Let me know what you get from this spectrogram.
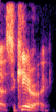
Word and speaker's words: Sekiro: I've wanted to play uh, Sekiro. Um, I probably said that wrong, but no, no uh, that's fine. Oh, is it right? Ah.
